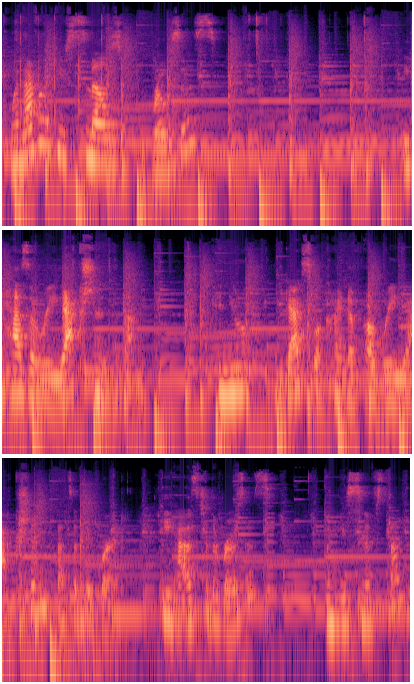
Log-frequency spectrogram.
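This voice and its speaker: Over music, a woman with a mid-range, expressive voice hosts a children's storytime, reading a picture book aloud a little slowly and pausing often. She reads with feeling and speaks effusively and directly to her young listeners.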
